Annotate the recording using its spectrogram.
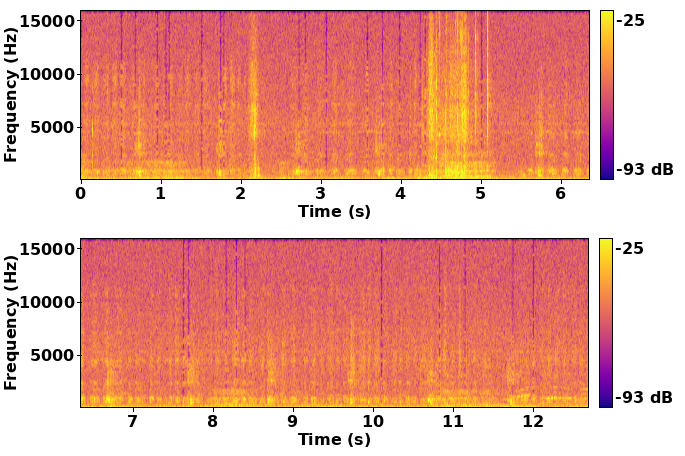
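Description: Faint scratching of a colored pencil shading on coloring-book paper in short strokes, with a louder stretch of scratching a little past four seconds in.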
